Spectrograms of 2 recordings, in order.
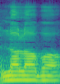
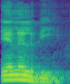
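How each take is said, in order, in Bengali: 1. প্রতিটি অক্ষর শুধু ব্যঞ্জনধ্বনি হিসেবে উচ্চারণ করা হয়। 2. প্রতিটি অক্ষর তার পূর্ণ নামে উচ্চারণ করা হয়। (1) "ল ল ব উচ্চারণ করতে পারবো না" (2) "এল উচ্চারণ করার সময় কী হচ্ছে? এ ল"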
